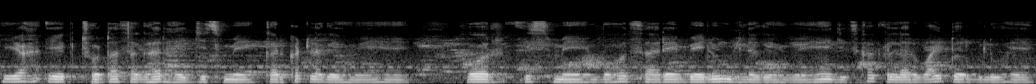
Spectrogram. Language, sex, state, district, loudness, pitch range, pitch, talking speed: Hindi, male, Jharkhand, Palamu, -17 LUFS, 110-125 Hz, 115 Hz, 150 wpm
